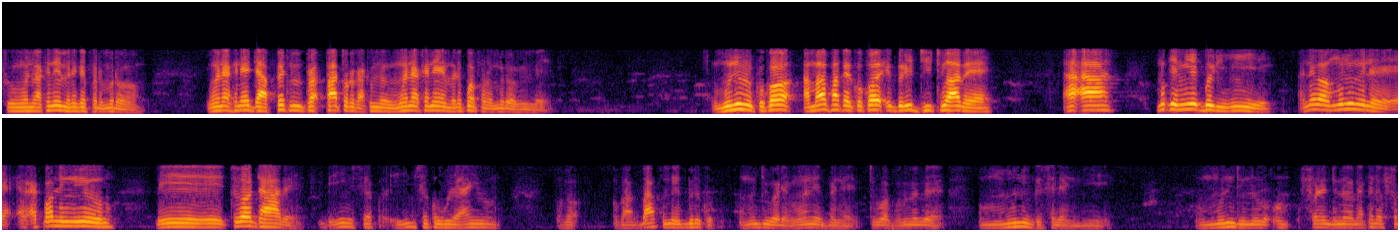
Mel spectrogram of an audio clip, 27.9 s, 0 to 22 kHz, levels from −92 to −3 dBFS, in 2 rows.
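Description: Throughout the clip the speech shows tandem speech coding: it passed through an iLBC link at 13.33 kbit/s, was carried as G.711 A-law at 64 kbit/s, then re-encoded as G.726 at 32 kbit/s, so two lossy speech coders worked in series, the second on the first's damaged output. The result is a rough, warbly texture and a muffled top end with nothing above about 3.9 kHz.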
